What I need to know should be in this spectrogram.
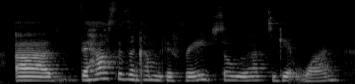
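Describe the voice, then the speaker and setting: Her voice sits at a medium pitch for a woman. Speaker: lifestyle vlogger. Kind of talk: casual vlog talk. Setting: in her new home. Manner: fast.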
